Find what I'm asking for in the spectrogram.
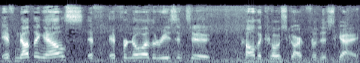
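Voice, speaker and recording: A man with an American accent at a fairly slow pace, against noticeable background noise. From US Midwest (Upper Peninsula, Michigan). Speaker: podcast host. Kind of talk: casual interview. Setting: outdoors.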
